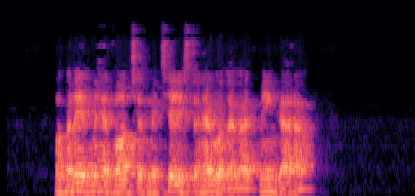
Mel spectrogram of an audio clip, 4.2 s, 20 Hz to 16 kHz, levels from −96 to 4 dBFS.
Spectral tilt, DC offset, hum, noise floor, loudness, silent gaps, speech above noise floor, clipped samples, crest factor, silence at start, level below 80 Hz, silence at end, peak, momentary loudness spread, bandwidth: -6.5 dB/octave; under 0.1%; none; -79 dBFS; -17 LUFS; none; 62 dB; under 0.1%; 16 dB; 0.55 s; -54 dBFS; 1 s; -2 dBFS; 7 LU; 9.4 kHz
